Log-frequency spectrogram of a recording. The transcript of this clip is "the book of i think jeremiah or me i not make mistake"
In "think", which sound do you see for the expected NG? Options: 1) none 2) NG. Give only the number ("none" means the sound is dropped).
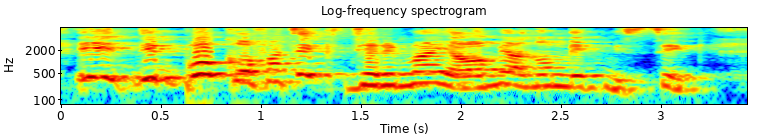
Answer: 1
